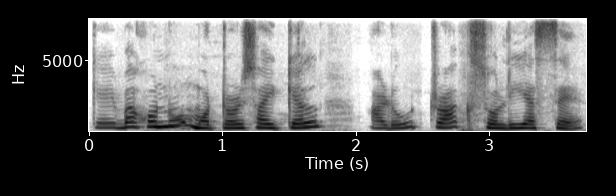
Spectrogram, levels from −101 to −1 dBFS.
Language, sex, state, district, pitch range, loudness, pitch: Assamese, female, Assam, Kamrup Metropolitan, 255-330 Hz, -14 LUFS, 285 Hz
